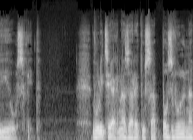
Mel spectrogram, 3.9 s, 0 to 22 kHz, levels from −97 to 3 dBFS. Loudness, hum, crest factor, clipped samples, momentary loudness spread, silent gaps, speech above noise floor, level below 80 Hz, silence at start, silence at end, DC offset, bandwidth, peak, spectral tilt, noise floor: -13 LUFS; none; 14 dB; under 0.1%; 14 LU; none; 41 dB; -30 dBFS; 0 s; 0 s; under 0.1%; 13 kHz; 0 dBFS; -4.5 dB/octave; -53 dBFS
